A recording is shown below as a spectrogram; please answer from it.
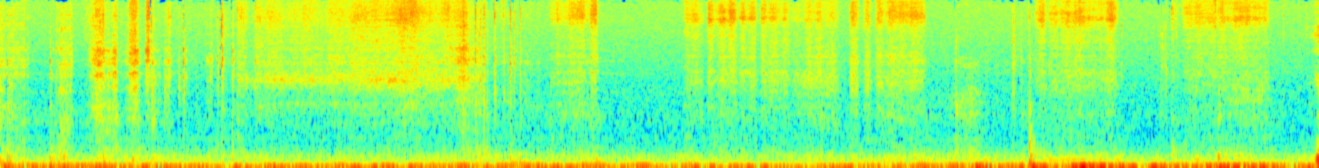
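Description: Fingernails rub and scratch an empty, thin, white disposable plastic bowl. A steady, low, dull rubbing runs throughout, with faint scratchy streaks and a few brief sharper scrapes, swelling slightly louder near the end.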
